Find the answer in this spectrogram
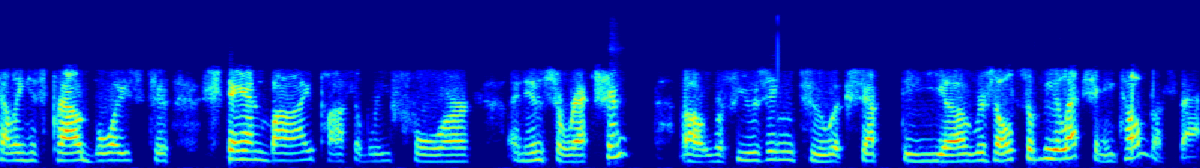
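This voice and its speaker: A woman's normal speaking voice with an American accent, medium in pitch, fairly slow, with ordinary pitch variation and big swings in loudness. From New York. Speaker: author and humorist. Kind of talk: interview.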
